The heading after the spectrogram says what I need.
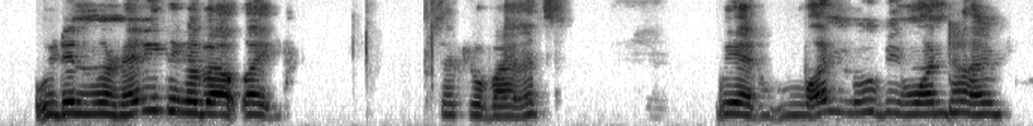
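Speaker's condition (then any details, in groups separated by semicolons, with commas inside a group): Cerebral palsy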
